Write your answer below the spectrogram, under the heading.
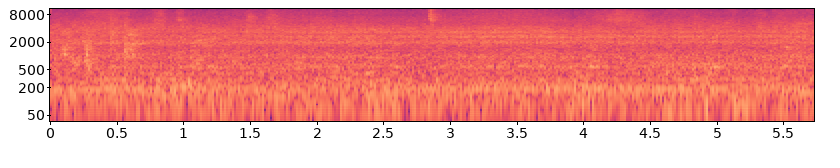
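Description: Passenger train running along the track, heard from inside the carriage: a steady low hum over the rumble of the wheels on the rails.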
